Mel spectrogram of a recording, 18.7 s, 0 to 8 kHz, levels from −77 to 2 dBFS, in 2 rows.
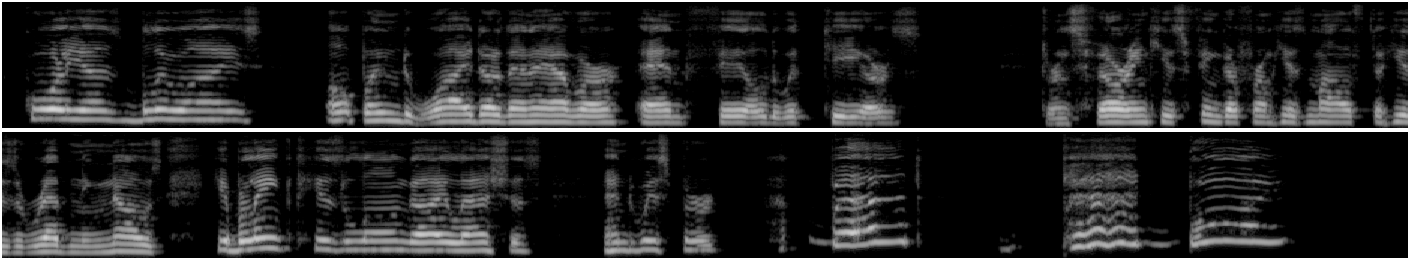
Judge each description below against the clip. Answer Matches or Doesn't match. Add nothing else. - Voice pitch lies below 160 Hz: Doesn't match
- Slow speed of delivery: Matches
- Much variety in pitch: Matches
